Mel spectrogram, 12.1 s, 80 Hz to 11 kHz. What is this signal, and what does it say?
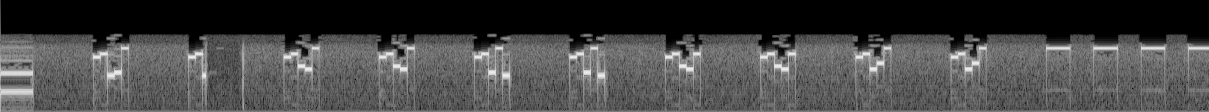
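Five-tone selective call (ZVEI), heard as quick runs of five tones, tones of about 70 ms. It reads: 89233 89544 89544 89332 89332 89549 89549 89466 89466
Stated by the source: Five-tone ZVEI selective call, address 89384, received on an SDR.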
